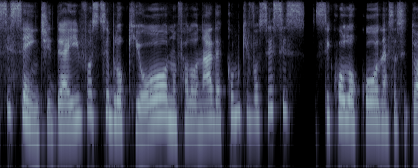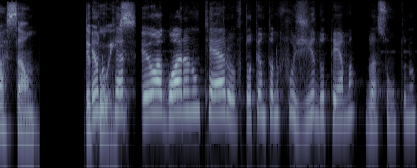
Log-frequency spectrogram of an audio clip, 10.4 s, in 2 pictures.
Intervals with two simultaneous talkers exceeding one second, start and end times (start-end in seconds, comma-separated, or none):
none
